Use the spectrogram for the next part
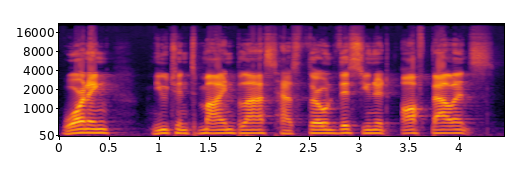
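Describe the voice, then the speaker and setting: A man voicing a giant emotionless killer robot from a comic, with slow, stiff mechanical delivery. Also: medium pitch, flat delivery, sharp tone, clear, resonant tone. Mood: cold, reporting.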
